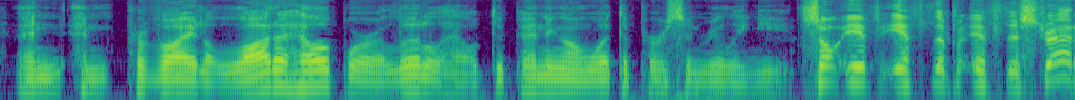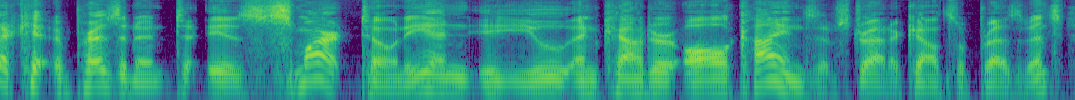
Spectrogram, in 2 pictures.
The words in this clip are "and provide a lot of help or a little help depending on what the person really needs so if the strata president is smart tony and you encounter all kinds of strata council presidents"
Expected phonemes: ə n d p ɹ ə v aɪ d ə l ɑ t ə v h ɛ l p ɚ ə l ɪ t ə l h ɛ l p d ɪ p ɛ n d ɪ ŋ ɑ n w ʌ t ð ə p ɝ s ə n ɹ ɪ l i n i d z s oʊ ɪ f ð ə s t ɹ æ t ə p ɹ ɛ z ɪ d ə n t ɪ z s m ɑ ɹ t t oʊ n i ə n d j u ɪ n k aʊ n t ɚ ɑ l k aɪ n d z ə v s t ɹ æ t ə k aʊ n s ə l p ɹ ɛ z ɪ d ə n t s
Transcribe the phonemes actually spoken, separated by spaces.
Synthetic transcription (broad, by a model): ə n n p ɹ ə v aɪ d ə l ɑ t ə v h ɛ l p ɚ ə l ɪ t l h ɛ l p d ɪ p ɛ n d ɪ ŋ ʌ n w ʌ t ð ə p ɝ s ə n ɹ ɪ l i n i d s oʊ ɪ f ð ə s t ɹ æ t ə p ɹ ɛ z ɪ d ə n t ɪ z s m ɑ ɹ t t oʊ n i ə n j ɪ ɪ n k aʊ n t ɚ ɑ l k aɪ n d z ə v s t ɹ æ t ə k aʊ n s l p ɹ ɛ z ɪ d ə n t s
